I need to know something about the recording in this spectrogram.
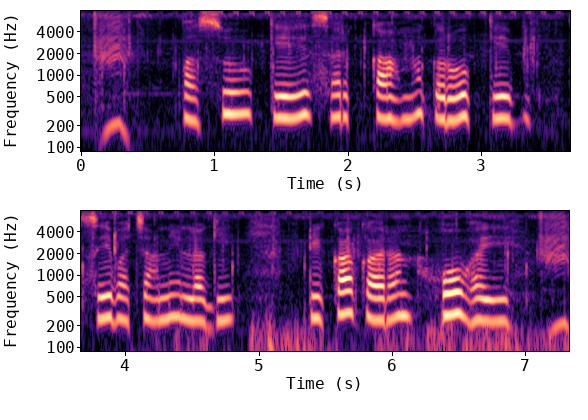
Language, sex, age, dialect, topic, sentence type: Magahi, female, 51-55, Central/Standard, agriculture, statement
